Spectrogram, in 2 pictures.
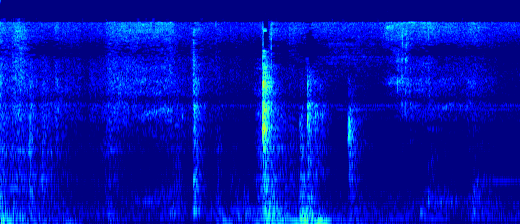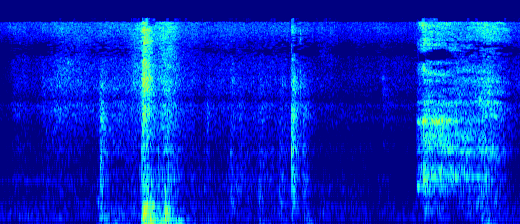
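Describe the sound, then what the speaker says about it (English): A household door shuts nearby with a solid thud after some shuffling and rattling, followed by faint handling sounds, no talking over it. "I can close the door."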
